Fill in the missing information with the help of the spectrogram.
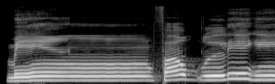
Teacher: নুন সাকিনের পরে ইকফার 15 হরফের এক হরফ ফা আসছে মিন নাকের ভেতরে লুকিয়ে গুন্না করে পড়তে হবে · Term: ইকফা গুন্নাহ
